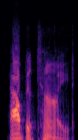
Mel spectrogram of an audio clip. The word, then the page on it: apatite: American English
